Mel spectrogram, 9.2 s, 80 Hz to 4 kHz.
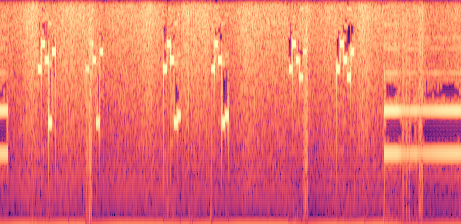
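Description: Five-tone selective call (ZVEI), heard as quick runs of five tones, tones of about 70 ms. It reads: 88910 88912 88912 88970 88970
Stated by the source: ZVEI five-tone selective call received by SDR.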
